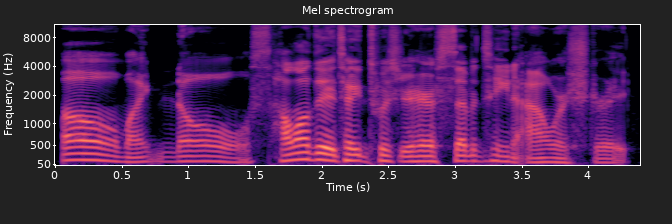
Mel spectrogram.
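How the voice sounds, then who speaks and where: Young man, stuffed-up nose, deadpan stream chat, mid pitch, dry close sound. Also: measured pace, smooth, no room sound. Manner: dry and deadpan, laughs at own jokes. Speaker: livestream host. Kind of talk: casual chat reading viewer comments. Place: home room.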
